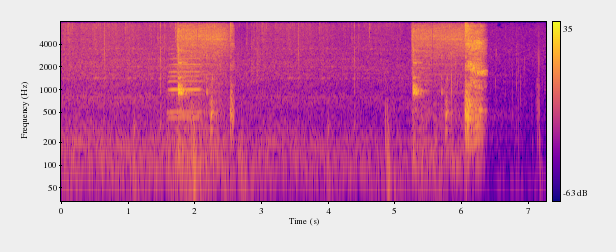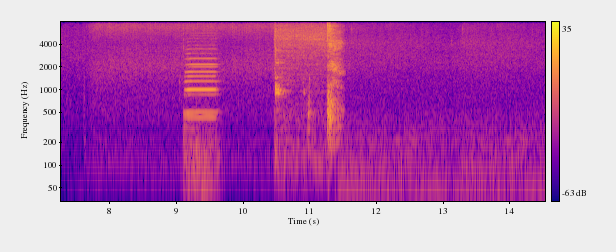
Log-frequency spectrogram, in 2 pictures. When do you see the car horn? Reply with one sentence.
You can hear the car horn from 1.6 to 2.2 s and from 9.1 to 9.7 s.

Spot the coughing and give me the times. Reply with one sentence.
The coughing can be heard from 1.7 to 2.6 s, from 5.2 to 6.4 s and from 10.4 to 11.6 s.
